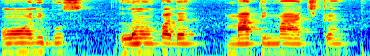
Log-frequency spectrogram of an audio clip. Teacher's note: Lembrando, a gente começa a contar as sílabas de trás para frente. Proparoxítona, quando a sílaba tônica é a antepenúltima, ou seja, a terceira última.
